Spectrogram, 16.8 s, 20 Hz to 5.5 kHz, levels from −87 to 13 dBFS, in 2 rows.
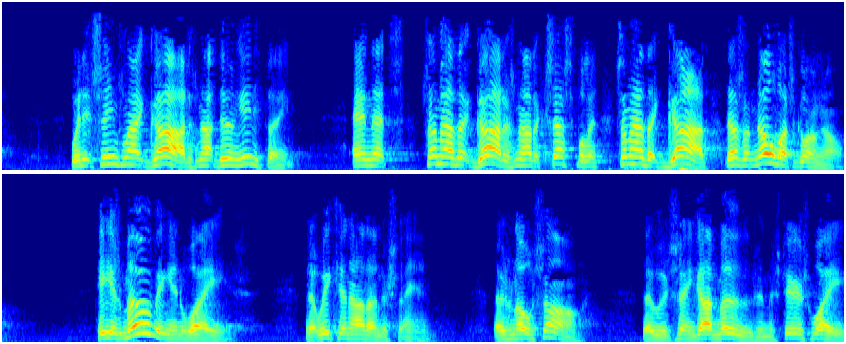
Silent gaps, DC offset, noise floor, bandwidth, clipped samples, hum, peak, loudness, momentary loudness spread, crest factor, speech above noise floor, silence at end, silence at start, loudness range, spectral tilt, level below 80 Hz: none; under 0.1%; -71 dBFS; 5 kHz; under 0.1%; none; -6 dBFS; -26 LUFS; 15 LU; 20 dB; 45 dB; 0 s; 0.7 s; 7 LU; -9.5 dB/octave; -52 dBFS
